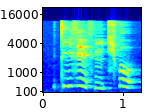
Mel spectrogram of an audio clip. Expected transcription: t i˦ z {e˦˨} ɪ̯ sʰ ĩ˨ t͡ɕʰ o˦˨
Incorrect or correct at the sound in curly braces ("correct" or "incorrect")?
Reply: correct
